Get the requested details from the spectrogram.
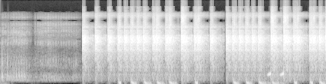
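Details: Rapid, repetitive staccato bursts of voice, about two to three per second, made by the person having the seizure; vocalization during a seizure.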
